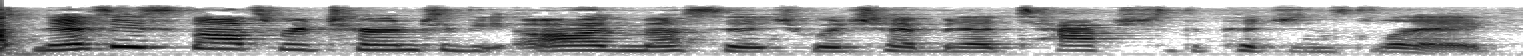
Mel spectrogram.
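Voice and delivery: plain reading voice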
